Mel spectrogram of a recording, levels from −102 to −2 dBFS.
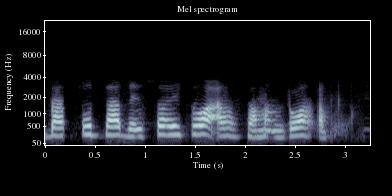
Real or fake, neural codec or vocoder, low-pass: fake; codec, 16 kHz, 1 kbps, FreqCodec, larger model; 3.6 kHz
